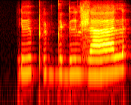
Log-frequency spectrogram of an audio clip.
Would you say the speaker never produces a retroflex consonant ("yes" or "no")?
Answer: no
